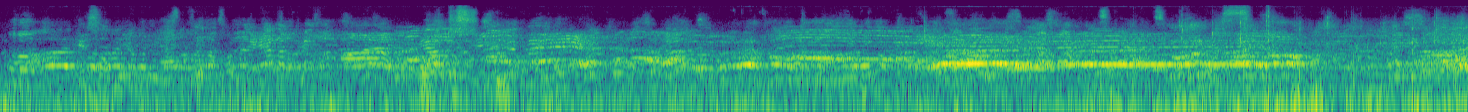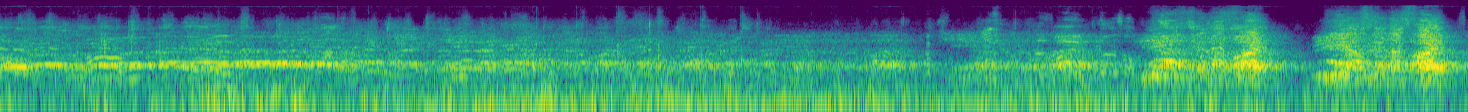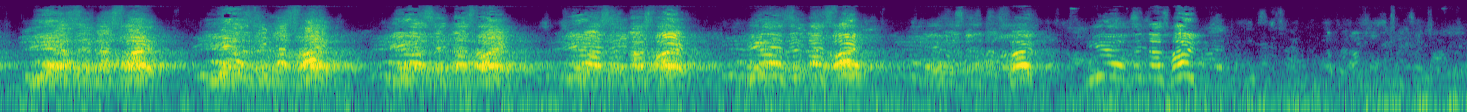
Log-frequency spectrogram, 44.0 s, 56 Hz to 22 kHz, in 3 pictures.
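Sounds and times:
crowd hubbub: 0.0 - 44.0
crowd chanting slogan: 13.8 - 40.0.

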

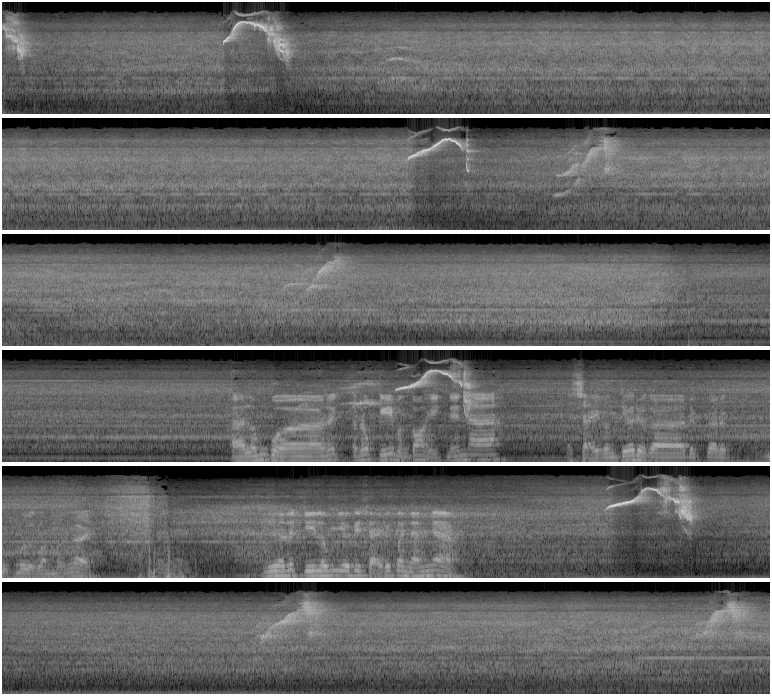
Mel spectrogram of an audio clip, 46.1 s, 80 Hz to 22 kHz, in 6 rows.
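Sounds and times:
baby monkey squealing: 0.0 - 0.3, 2.2 - 3.0, 3.8 - 4.2, 11.7 - 12.4, 13.2 - 13.9, 18.2 - 18.8, 26.3 - 27.8, 36.8 - 37.7, 41.0 - 41.7
hair dryer blowing: 0.0 - 46.0.

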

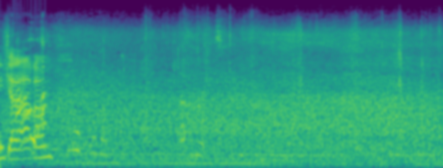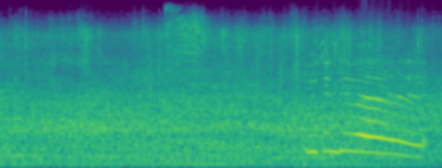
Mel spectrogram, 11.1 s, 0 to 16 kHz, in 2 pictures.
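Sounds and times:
road traffic rushing: 0.0 - 11.0.

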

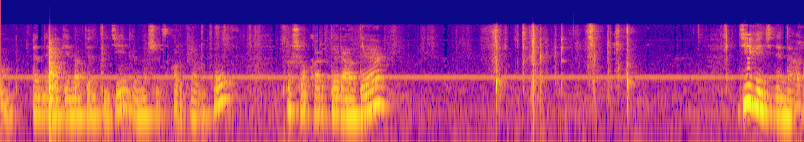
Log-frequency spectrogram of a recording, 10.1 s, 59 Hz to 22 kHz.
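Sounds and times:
cards being shuffled: 5.2 - 8.0.

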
